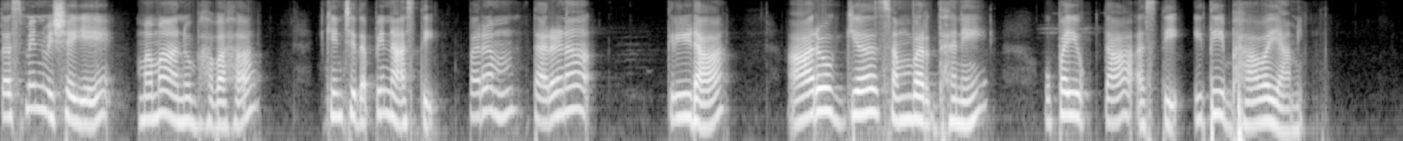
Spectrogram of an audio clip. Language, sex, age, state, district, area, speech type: Sanskrit, female, 30-45, Karnataka, Dakshina Kannada, urban, spontaneous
